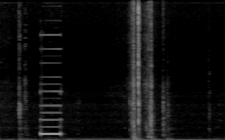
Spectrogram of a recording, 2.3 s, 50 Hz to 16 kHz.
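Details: Toyota Camry electronic parking brake service mode: ignition on, brake pedal pressed, switch pulled up 3 and down 3 within 6 seconds; a single beep, then a short whirring burst as the rear brake motors cycle, indicator blinking, activation successful.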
